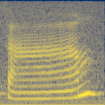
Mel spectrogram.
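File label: "saam2", Cantonese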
